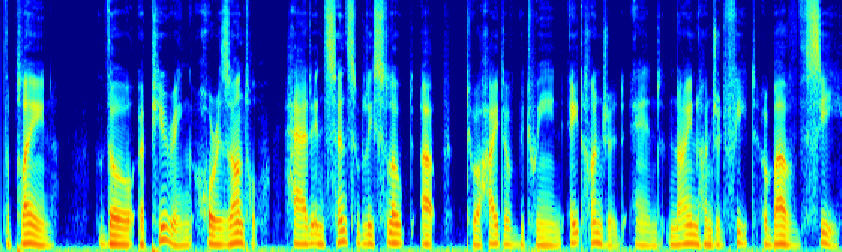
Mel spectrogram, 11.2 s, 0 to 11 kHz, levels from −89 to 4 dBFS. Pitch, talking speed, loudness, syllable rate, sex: 110 Hz, 125 wpm, -21 LUFS, 3.7 syllables/s, male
